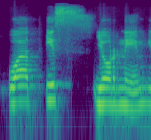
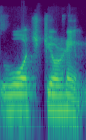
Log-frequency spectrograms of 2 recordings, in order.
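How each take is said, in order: First: WHAT IS YOUR NAME said slowly, each word separate; full uncontracted form. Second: WHAT'S YOUR NAME with "what is" merged into one syllable; contracted form. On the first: Teacher shows learners the long form, "what is your name" slow and uncontracted. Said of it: "itu kan mungkin kayak kepanjangan". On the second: Teacher shows learners the short form, "what's your name" contracted and slow. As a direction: slowly run WHAT'S into YOUR as "wotch-yor". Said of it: "bisa langsung singkat menjadi what's". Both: Shown as a demonstration.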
